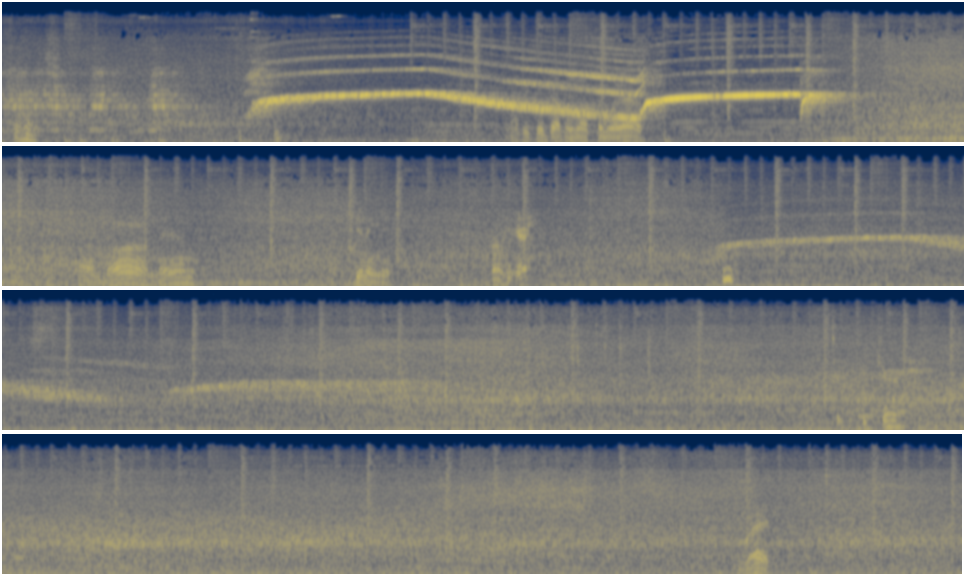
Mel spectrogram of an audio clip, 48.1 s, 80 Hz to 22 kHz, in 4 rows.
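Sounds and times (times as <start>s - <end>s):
low rumble of street traffic: 0.0s - 48.0s
emergency vehicle siren wailing: 3.0s - 13.5s, 20.9s - 32.3s.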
